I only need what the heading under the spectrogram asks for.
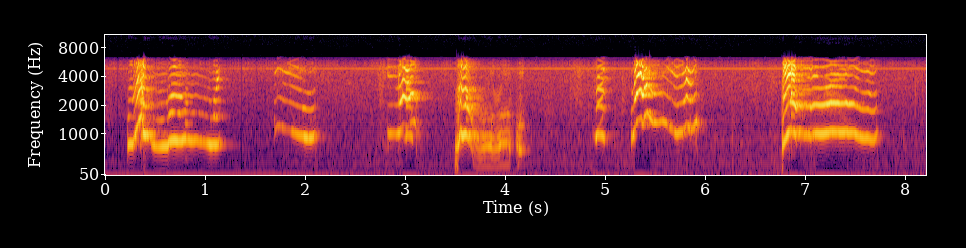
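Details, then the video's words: Chihuahua singing along to a squeaking toy: a series of short, high, wavering yelps and howls, some sliding downward, others rising then falling, in bursts about a second apart, with a faint steady tone underneath. "Singing Chihuahua 絶唱チワワ"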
